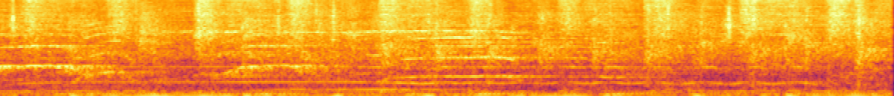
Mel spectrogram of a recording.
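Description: Blues band playing live: an electric lead guitar plays long bent notes, held with vibrato near the end, over electric bass and drums with regular cymbal hits.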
